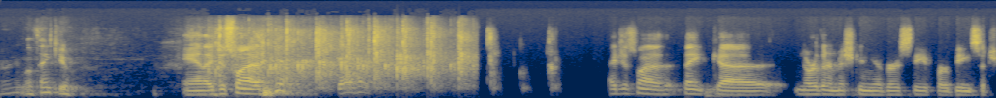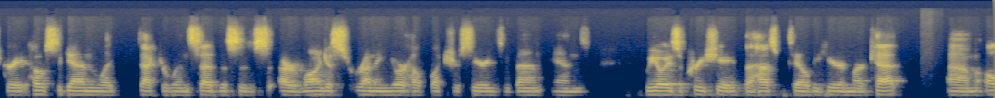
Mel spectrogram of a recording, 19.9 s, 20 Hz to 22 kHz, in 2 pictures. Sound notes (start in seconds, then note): 1.9 audience applauds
